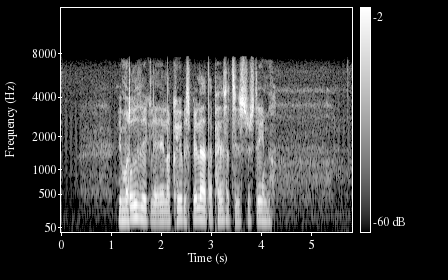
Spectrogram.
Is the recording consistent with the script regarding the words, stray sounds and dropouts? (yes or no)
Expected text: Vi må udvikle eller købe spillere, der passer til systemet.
yes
